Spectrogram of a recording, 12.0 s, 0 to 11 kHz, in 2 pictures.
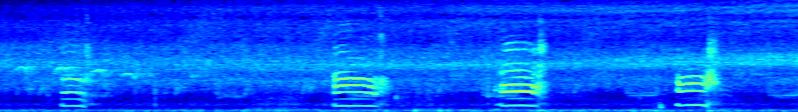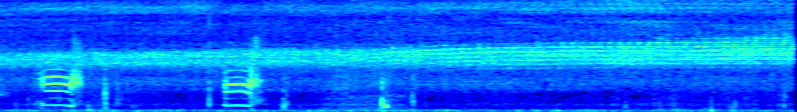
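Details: Affectionate tabby-and-white stray cat demanding cuddles from a precarious hillside spot; a run of six short, bent harmonic meows about every 1.3 seconds, then quiet, against constant high-pitched outdoor buzzing.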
